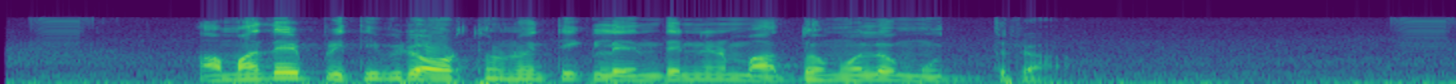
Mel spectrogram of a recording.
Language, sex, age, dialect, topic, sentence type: Bengali, male, 18-24, Standard Colloquial, banking, statement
